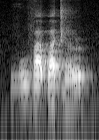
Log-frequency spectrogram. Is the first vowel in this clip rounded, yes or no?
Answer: yes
